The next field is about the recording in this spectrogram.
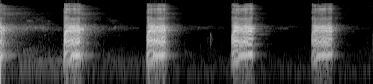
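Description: Quacks from a single-reed power duck call, with each note stopped abruptly: four short, loud, evenly spaced honks with blunt cut-off ends, following a fading earlier note.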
